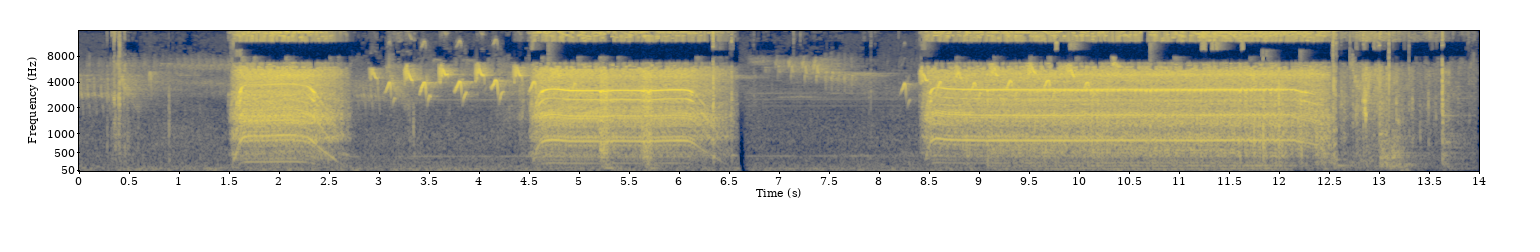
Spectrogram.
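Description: Saw spins up to a clean, steady whine, holds its pitch through the cut and winds down smoothly; motor and chain sound healthy.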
